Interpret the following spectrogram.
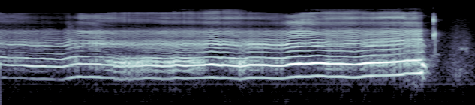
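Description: Six-month-old baby's long, frustrated groan: one steady held vocal tone that wavers only slightly in pitch and cuts off near the end.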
